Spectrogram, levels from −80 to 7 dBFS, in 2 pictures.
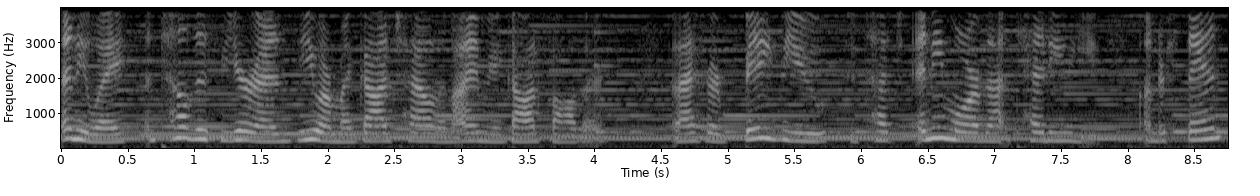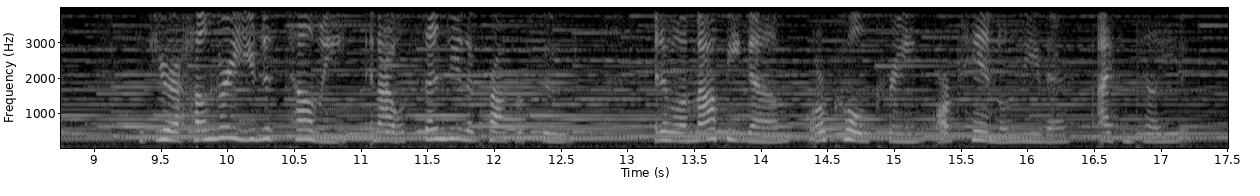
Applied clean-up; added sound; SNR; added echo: none; Harp; 6 dB; none.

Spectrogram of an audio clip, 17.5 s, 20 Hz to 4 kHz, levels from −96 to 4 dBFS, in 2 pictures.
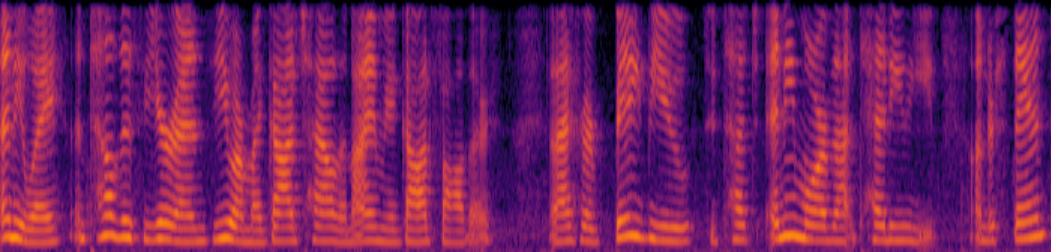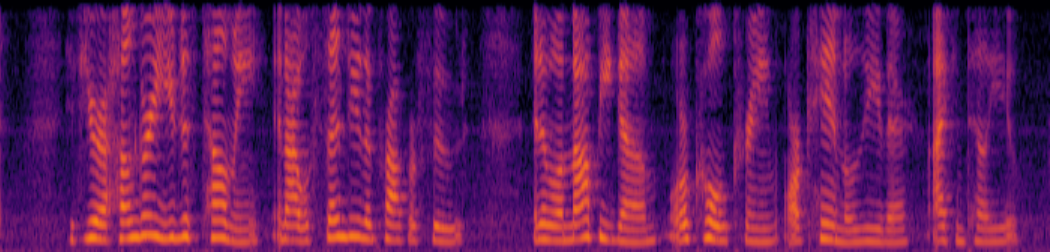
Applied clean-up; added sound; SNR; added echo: none; none; none; none.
